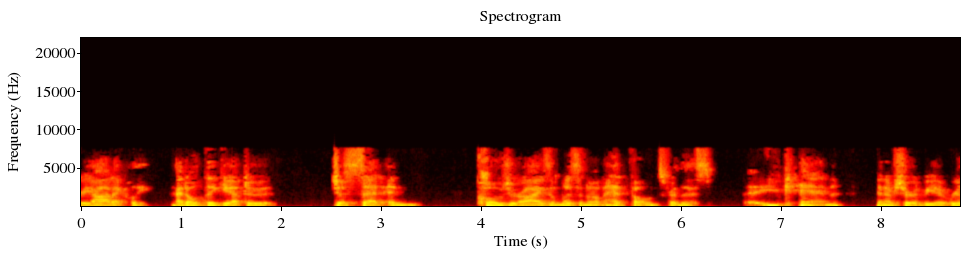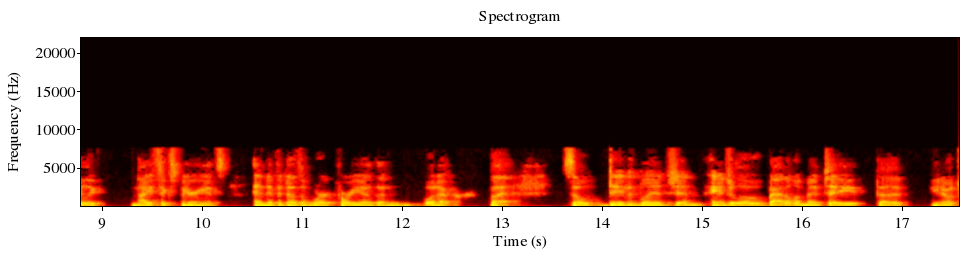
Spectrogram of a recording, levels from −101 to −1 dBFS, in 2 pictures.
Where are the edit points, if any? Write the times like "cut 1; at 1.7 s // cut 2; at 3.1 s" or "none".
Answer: cut 1; at 10.5 s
